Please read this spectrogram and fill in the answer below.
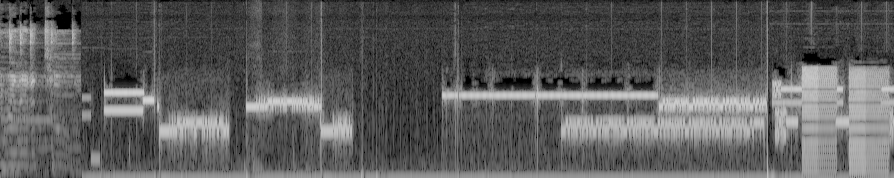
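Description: A series of electronic telephone-style tones. It starts with short two-note dialing beeps, then runs into long steady tones that shift between a few pitches. Near the end come two buzzy pulses.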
